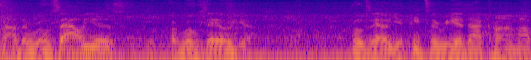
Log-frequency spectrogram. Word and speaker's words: Rosalia's: the next one peace the name of the place is pronounced Rosalia Rosalia roselia's Pizza very good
